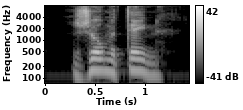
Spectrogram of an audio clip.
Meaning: not immediately, but soon
- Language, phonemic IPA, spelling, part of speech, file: Dutch, /ˌzoməˈten/, zo meteen, adverb, Nl-zo meteen.ogg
